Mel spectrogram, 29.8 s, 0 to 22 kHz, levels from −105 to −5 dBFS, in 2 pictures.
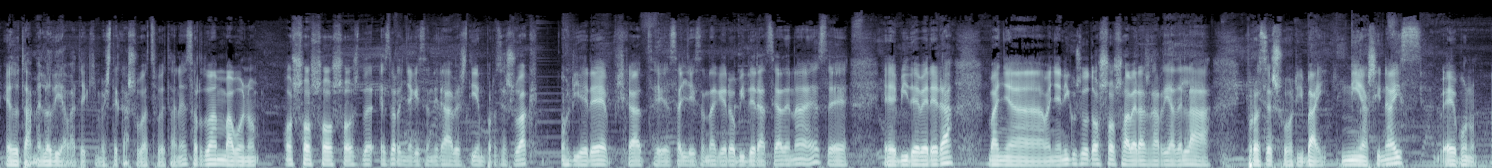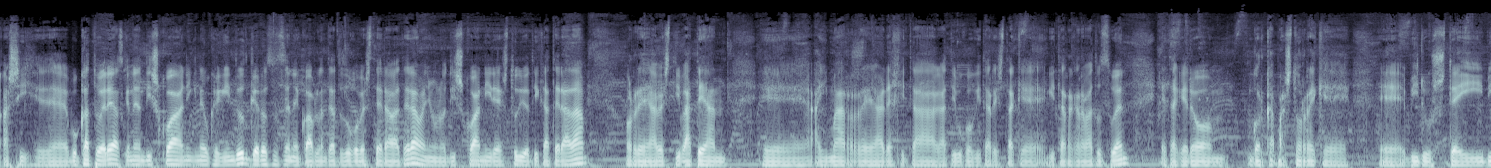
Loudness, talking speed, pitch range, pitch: -19 LUFS, 190 wpm, 85-95 Hz, 90 Hz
